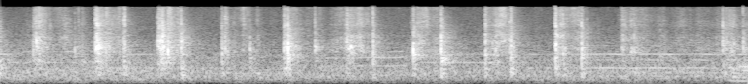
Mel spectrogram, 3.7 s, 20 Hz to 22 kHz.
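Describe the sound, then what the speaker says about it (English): Tarot cards riffled in quick, crisp bursts during a reading, a rapid run of papery flicks up close with no talking. "We'll do 3 shuffles"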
